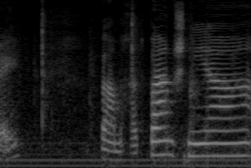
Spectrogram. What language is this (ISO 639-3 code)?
heb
